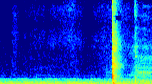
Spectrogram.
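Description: Steady low room hum, then a single sharp click near the end.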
